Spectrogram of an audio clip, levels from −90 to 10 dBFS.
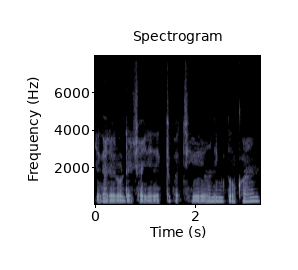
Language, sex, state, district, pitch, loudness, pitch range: Bengali, female, West Bengal, Paschim Medinipur, 210 Hz, -35 LUFS, 200-230 Hz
